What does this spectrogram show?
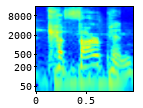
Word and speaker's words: Catharpin: Catharpin at Fredericksburg is pronounced Cat-Harpin at Manassas.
